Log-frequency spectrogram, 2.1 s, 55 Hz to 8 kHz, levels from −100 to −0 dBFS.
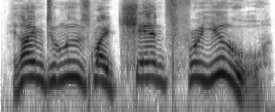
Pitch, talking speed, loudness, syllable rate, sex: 210 Hz, 230 wpm, -15 LUFS, 4.8 syllables/s, male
